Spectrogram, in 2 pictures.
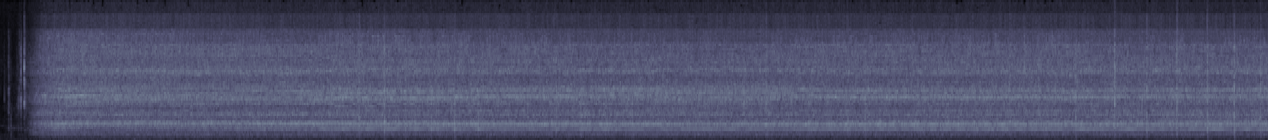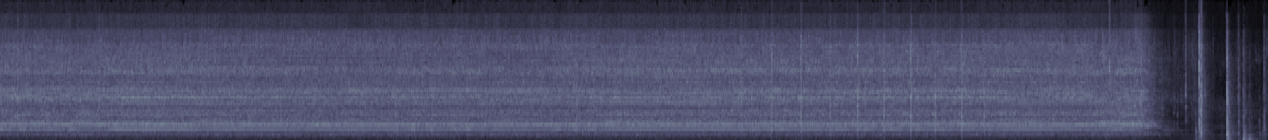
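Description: A hair dryer blows steadily on a reworked canvas painting of a bird on a wire, a loud continuous whooshing whine held for about twenty-four seconds before clicking off at the end.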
